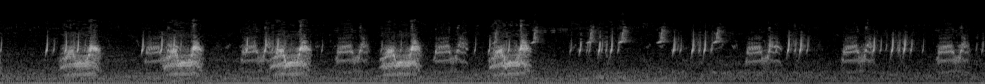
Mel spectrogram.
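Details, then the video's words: Common quail calling, recorded in 2019 for use in luring quail on a morning hunt: short, harsh, stacked notes in tight clusters, repeated about once a second, with the last seconds fainter and more scattered. "COMMON QUAIL CALLING 2019 BATAIR KI AWAZ SUBA KI SHIKAR KI LIYE"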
